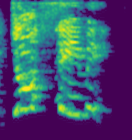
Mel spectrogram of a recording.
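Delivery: loud, high outburst; sudden yell. Real, not acted. Girl cutting into friends' chat, sudden yell.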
